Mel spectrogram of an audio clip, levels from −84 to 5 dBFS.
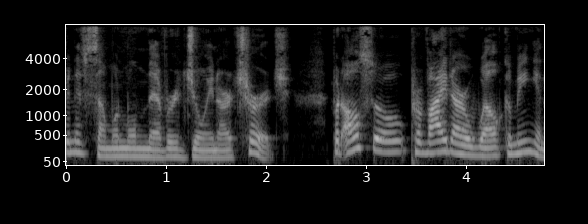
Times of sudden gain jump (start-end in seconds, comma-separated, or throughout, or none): none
